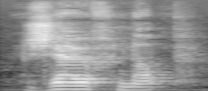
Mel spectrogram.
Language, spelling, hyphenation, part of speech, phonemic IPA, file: Dutch, zuignap, zuig‧nap, noun, /ˈzœy̯x.nɑp/, Nl-zuignap.ogg
- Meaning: suction cup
